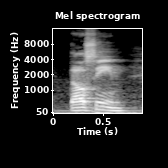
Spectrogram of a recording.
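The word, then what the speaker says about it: Dhalsim: Having Dazlem, is it Dazlem or Dazlem? I forget how to pronounce his name. – Dalsim.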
